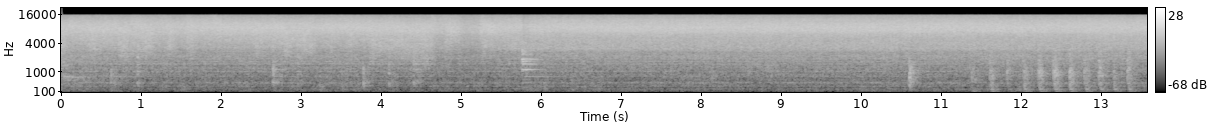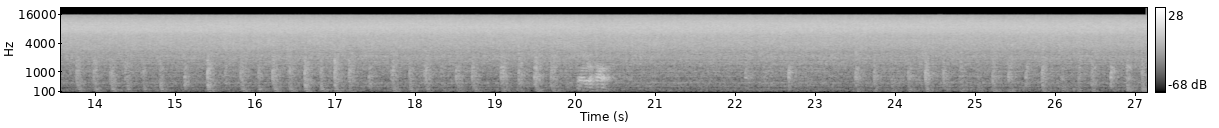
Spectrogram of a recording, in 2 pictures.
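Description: Minced pork with onions and garlic sizzling in a wok, a steady frying hiss throughout. From about eleven seconds in, a run of quick knocks and clatter sounds over it.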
